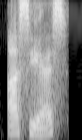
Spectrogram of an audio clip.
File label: "RCS", Indian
